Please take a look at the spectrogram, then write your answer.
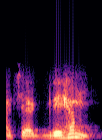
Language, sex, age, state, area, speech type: Sanskrit, male, 18-30, Rajasthan, urban, conversation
